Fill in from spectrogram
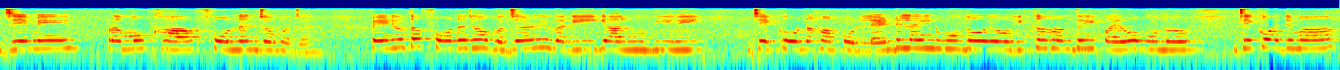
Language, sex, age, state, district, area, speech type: Sindhi, female, 45-60, Maharashtra, Mumbai Suburban, urban, spontaneous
